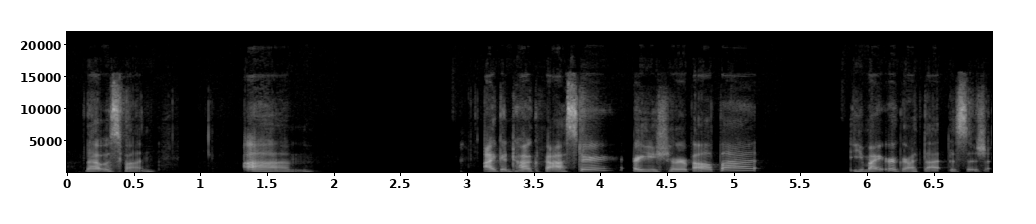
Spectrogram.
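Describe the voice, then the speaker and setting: This woman has a fairly high pitch, ordinary pitch variation and an animated tone. She leaves long, frequent pauses, and the sound is dry and close with no echo. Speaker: cosplayer. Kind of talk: casual chat. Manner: fast.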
